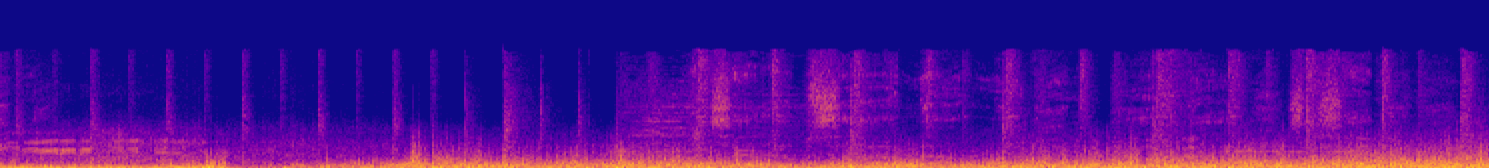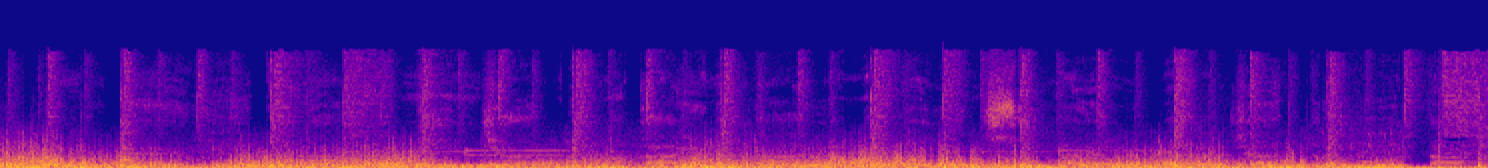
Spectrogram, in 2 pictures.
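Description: Loud, rushing road and wind noise from a moving vehicle, with background pop music underneath.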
